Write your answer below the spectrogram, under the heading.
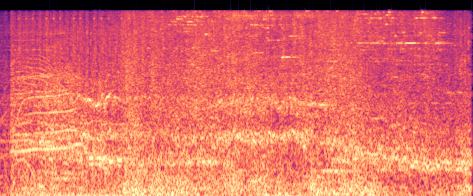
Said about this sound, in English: Shaft manages to take out Peoples' driver just before the red car flips over and rolls.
